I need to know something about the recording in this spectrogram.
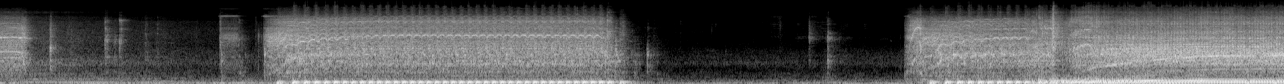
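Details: Sachs KM48 rotary engine for a drift kart, previously flooding and refusing to start: spun over with a drill, it catches with a fast, crisp buzzing run, cuts out, then restarts into a steady, strong idle; normal start-up.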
